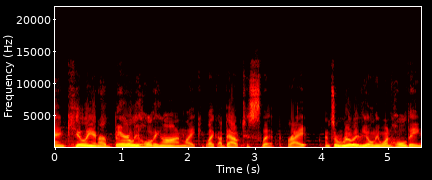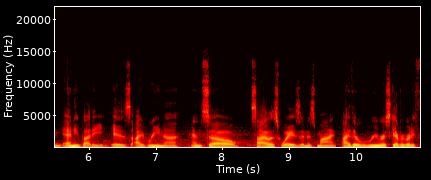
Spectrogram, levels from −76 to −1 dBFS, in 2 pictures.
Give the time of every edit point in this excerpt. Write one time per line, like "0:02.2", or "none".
0:03.9
0:07.4
0:08.4
0:09.7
